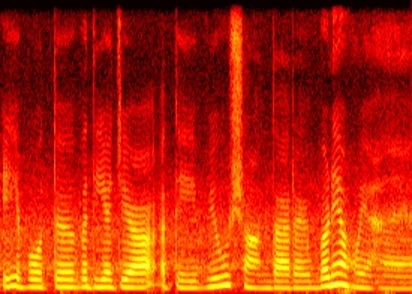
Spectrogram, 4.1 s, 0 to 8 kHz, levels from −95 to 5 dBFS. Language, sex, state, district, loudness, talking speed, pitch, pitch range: Punjabi, female, Punjab, Kapurthala, -18 LUFS, 145 wpm, 205 Hz, 185-210 Hz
